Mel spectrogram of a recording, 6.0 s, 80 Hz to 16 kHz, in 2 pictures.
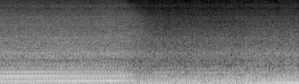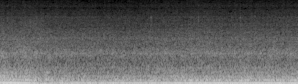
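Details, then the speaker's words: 1999 Ford Mustang GT V8 after fixing a cylinder 3 misfire (P0303) with a new coil pack and all eight spark plugs: clean rev dropping smoothly to a steady, even idle, running great. "after everything it's running great"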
